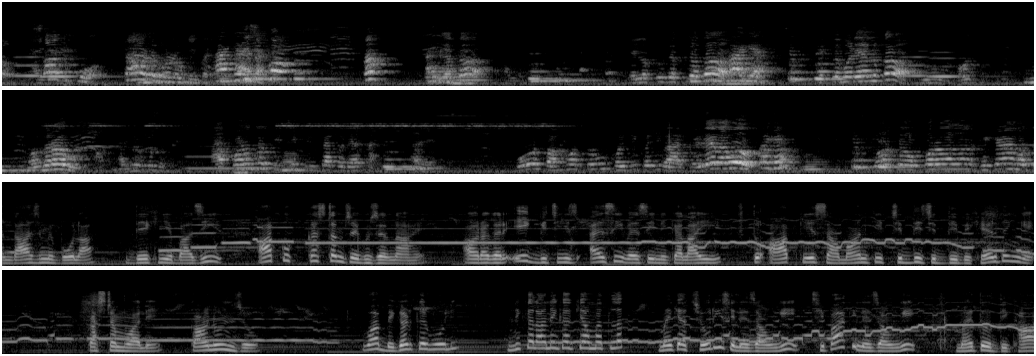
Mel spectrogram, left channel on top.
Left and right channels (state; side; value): different; both; correlation 0.00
